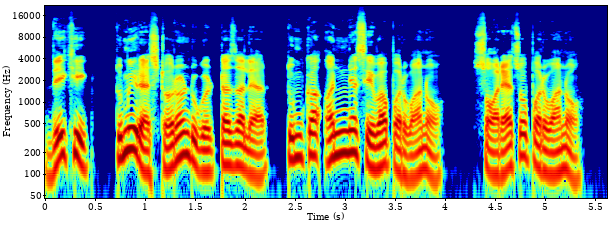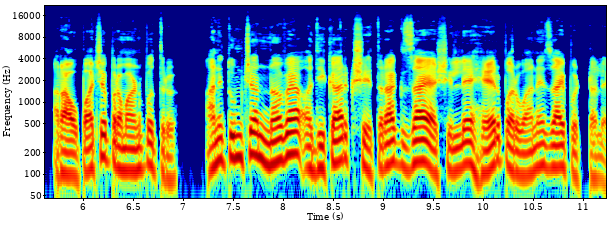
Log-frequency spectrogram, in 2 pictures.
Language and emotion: Goan Konkani, neutral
